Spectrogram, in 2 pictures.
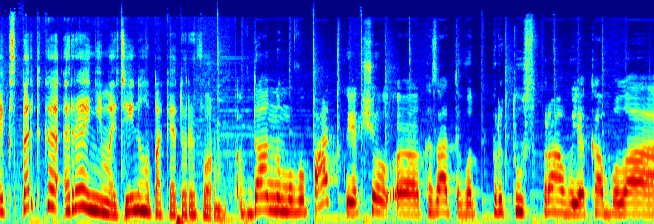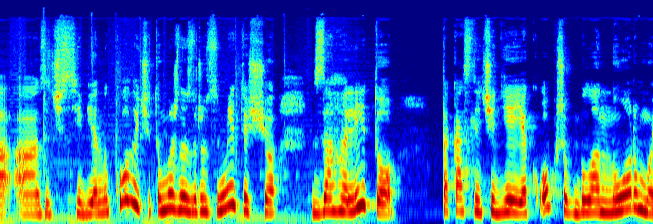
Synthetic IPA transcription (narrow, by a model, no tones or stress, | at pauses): ɛkspɛrt̪kɐɾɛɐnʲimɐt͡sʲijnɔɦɔpɐkɛt̪ʊɾefɔ̰rmʋd̪ɑnɔmʊʋɪpɑd̪kʊjɐkʃt͡ʃɔkɐzɑt̪ɪʋɔt̪̚pɾɔt̪uspɾɑʋʊjɐkɑbʊlˠɑzɐt͡ʃɐ̥sʲiʋjɐnʊkɔʋɪt͡ʃʊt̪ɔmɔʒnɐzɾɔzʊmʲit̪ɪʃt͡ʃɔwzɐɦɐlʲit̪ɔ | t̪ɐkɑsʲlʲit͡ʃːɪdʲejjɐkɔpʃʊkbʊlˠɑnɔrmɐ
